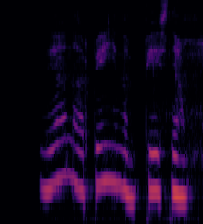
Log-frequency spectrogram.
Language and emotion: Russian, neutral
